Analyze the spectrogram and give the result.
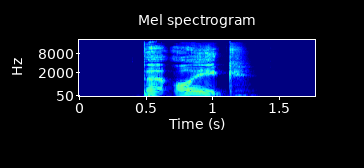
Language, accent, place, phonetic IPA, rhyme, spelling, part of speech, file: German, Germany, Berlin, [bəˈʔɔɪ̯k], -ɔɪ̯k, beäug, verb, De-beäug.ogg
- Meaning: 1. singular imperative of beäugen 2. first-person singular present of beäugen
